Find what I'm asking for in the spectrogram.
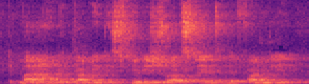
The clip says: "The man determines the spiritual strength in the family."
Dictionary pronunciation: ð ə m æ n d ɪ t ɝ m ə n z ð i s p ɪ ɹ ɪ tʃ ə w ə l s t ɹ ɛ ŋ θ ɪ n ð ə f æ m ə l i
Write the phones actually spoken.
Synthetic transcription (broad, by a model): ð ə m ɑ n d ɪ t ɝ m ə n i s p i ɹ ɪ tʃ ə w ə l s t ɛ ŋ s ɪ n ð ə f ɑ m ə l i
